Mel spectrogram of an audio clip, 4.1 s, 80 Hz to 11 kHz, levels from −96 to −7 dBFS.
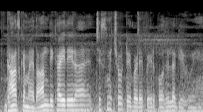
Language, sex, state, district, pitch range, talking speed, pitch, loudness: Hindi, male, Uttar Pradesh, Lucknow, 115-145 Hz, 220 wpm, 130 Hz, -19 LUFS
